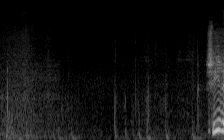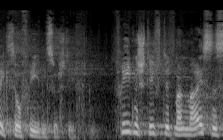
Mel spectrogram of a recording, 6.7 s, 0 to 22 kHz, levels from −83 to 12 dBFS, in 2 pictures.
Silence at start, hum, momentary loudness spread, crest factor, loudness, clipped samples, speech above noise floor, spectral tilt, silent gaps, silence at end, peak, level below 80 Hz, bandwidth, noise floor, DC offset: 3.1 s; none; 16 LU; 16 dB; -21 LUFS; under 0.1%; 45 dB; -3.5 dB/octave; none; 0 s; -6 dBFS; -60 dBFS; 16 kHz; -65 dBFS; under 0.1%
